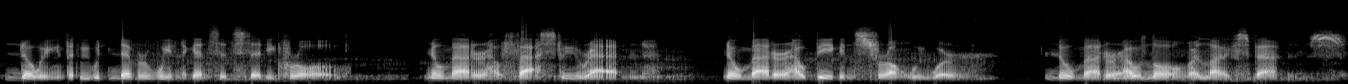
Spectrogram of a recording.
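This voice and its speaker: An ancient great wolf of a horror audio drama, acted by a man, speaks as a solemn storyteller. The voice is very low and full of gravel, moving slowly through poetic, measured phrases. The sound is slightly dull. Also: animated, full character voice. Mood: grave, reverent. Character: ancient great wolf-like beast, solemn pack elder, recalling primeval winters. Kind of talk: scripted dramatic monologue, horror fiction podcast.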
